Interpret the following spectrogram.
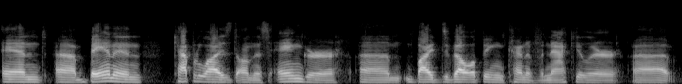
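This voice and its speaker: A man's voice: fairly low pitch, fairly even intonation, a little slow, clear, resonant tone, dull audio. A man co-hosting a podcast, talking through a political topic in long, thinking-aloud explanations in a casual chat. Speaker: podcast co-host.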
